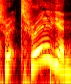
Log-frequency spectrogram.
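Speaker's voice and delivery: mock announcer voice, "trillion" stretched out slow.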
